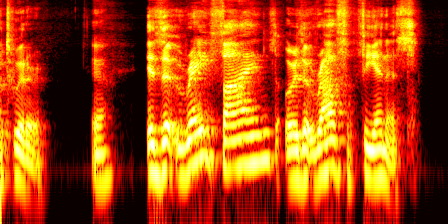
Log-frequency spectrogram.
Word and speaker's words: Fiennes: I know it looks like FIENESS, and they're calling him Ray Fiennes, and that's not how it's spelled. Yeah, so that's Ralph Fiennes. Yes. So Ray Fiennes is RAYFINES. Rafe is kind of like the posh way of saying Ralph.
